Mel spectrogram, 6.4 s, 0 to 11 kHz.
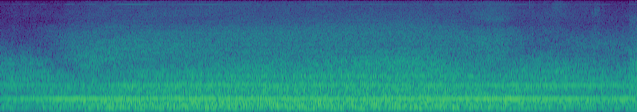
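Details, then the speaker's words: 1-year-old Tesla Model 3 Performance at 12% charge during a battery health test, with motors and HVAC ramped up to burn off energy: steady inverter whine with a fainter higher tone over an even fan rush. Normal. "So, it will produce quite a bit of heat while the motors are running and the HVAC systems running. You can kind of hear everything running. You can hear the inverter whine a little bit. Maybe the motors."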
